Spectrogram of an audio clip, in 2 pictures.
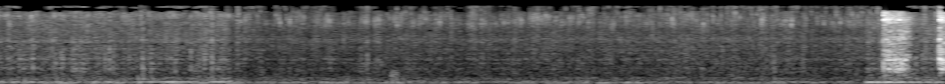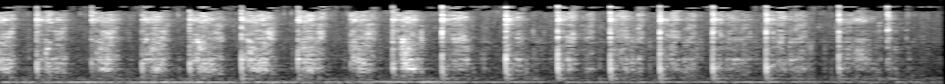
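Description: Jaggery syrup bubbling gently in a heavy-bottomed kadhai. About four seconds in, a spatula starts stirring it, scraping the pan in quick strokes, about four a second.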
